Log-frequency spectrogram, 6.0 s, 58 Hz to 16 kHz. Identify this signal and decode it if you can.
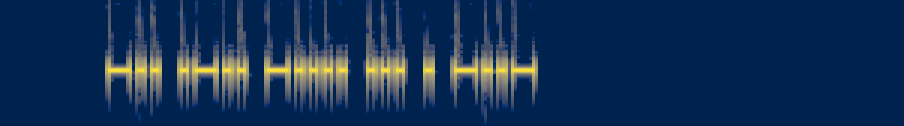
Morse code, heard as a keyed tone, about 25 wpm, 700 Hz. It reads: DL6SEX
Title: DXCC-100 Call Signs - 6 Characters - Repeated 2x - 25wpm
